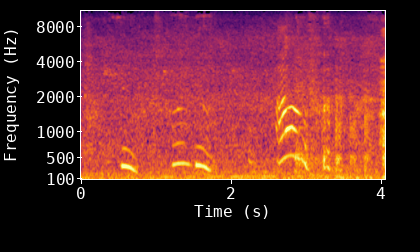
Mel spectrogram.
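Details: Street cats in Morocco, a stray cat keeping a calico cat from coming near; short arched meows, a few quick ones followed by a louder, higher rising-falling meow, over low street rumble.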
